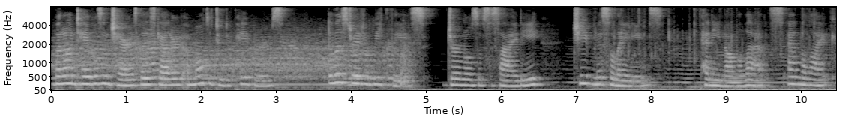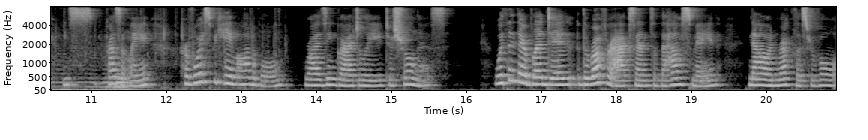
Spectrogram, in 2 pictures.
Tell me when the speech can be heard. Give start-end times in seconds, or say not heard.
0.0-15.7, 16.4-20.8.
